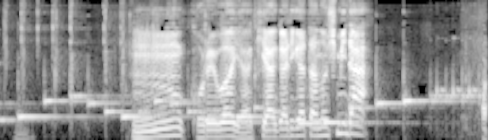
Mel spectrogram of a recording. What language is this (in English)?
Japanese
